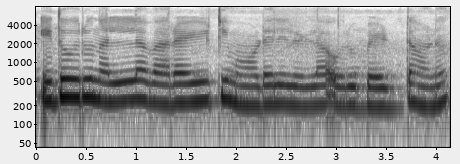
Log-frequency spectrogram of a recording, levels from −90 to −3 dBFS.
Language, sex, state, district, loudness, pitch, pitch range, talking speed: Malayalam, female, Kerala, Kasaragod, -18 LUFS, 225 Hz, 205-245 Hz, 100 wpm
